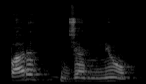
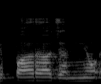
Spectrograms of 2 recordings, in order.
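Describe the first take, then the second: First: Slow परजन्यो as par-janyo; half र. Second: परजन्यो as pa-ra-janyo; wrong full र. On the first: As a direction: close पर on र, no vowel after it. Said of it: "आधा है तो आधा ही बोलेगा". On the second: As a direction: add a vowel after र in परजन्यो. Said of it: "ऐसा नहीं बोलेंगे". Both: Shown as a demonstration.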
